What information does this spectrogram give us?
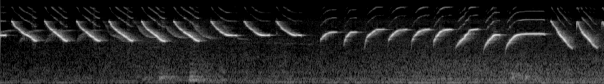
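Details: Canary song for training: a run of descending whistled sweeps, then rising upslurred notes repeated in a rhythmic series, ending with more falling whistles, over a low faint background hum.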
